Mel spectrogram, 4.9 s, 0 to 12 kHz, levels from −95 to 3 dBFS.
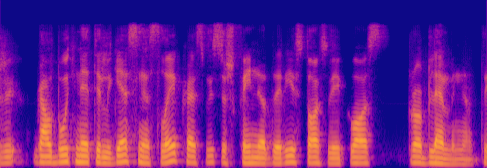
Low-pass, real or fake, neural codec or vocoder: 7.2 kHz; fake; codec, 16 kHz, 2 kbps, X-Codec, HuBERT features, trained on LibriSpeech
